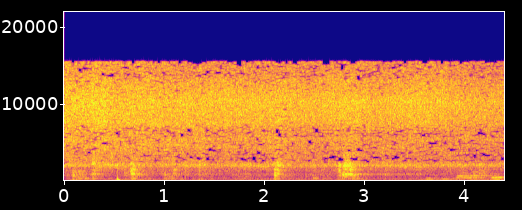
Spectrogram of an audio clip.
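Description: Chickpeas, tomatoes and onions sizzling steadily in a kadai while a metal ladle stirs them, scraping the pan a few times, with one sharp knock about half a second in.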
